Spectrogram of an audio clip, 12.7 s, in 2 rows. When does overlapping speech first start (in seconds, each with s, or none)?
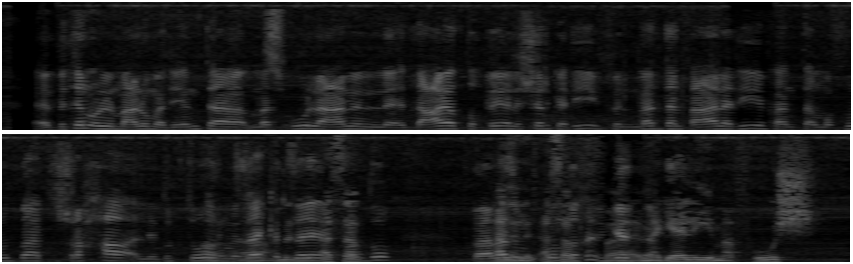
7.8 s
